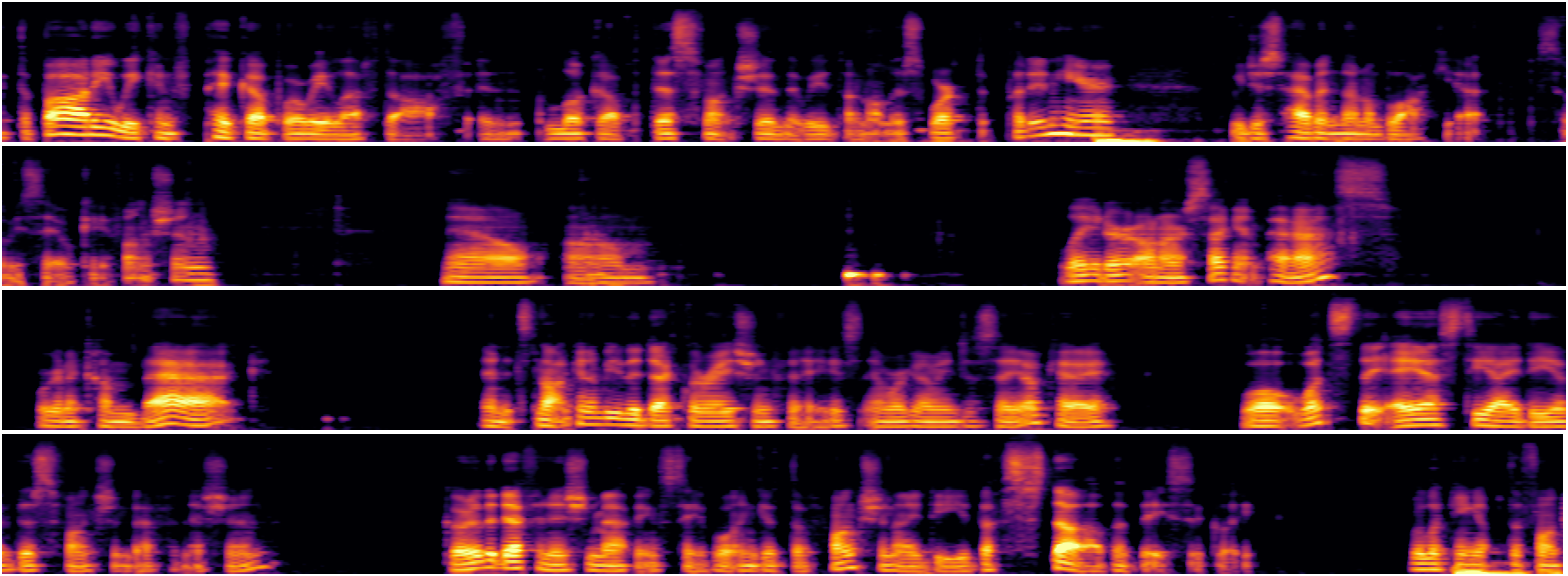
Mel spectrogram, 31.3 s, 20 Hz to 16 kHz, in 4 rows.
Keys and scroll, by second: 8.4 BackSpace, 8.6 BackSpace, 10.6 BackSpace, 12.4 BackSpace, 14.4 BackSpace.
